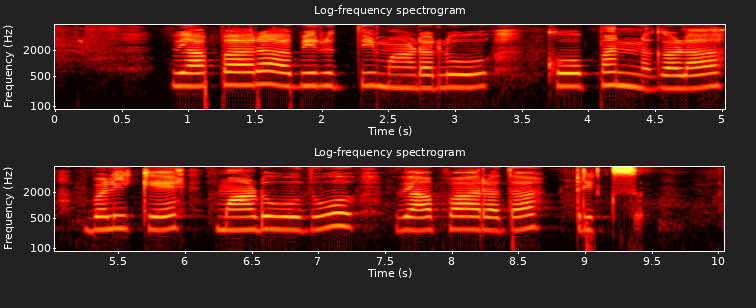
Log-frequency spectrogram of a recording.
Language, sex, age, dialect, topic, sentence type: Kannada, female, 18-24, Central, banking, statement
